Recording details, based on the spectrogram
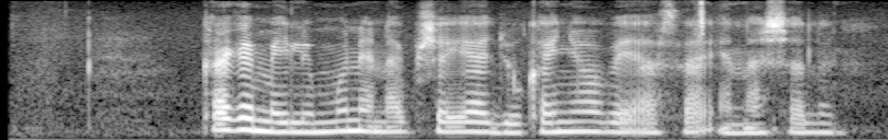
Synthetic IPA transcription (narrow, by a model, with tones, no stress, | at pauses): kʰa˦kɛmɛ˨li˨mu˦nɛ˨na˦pi̥˦ʃa˨ja˦d͡ʒu˨ka˦ɲɔ˦βɛ̰˨a̰sa̰˦ʔɛ̰˨naʃa˦la˨n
